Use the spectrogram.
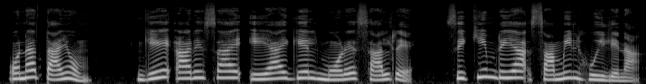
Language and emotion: Santali, neutral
